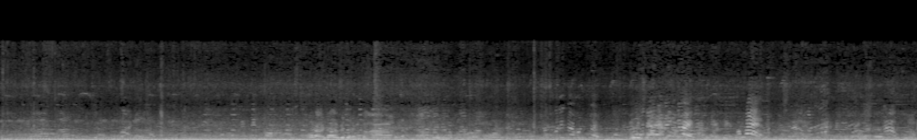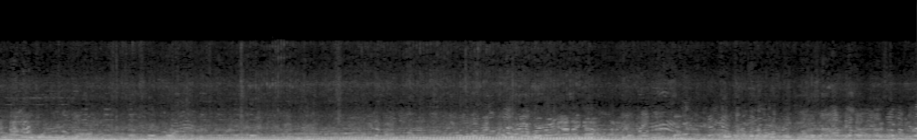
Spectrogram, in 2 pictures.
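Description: A crowd of children and adults chatters and shouts loudly outdoors.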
